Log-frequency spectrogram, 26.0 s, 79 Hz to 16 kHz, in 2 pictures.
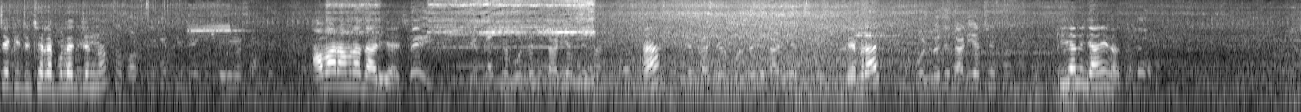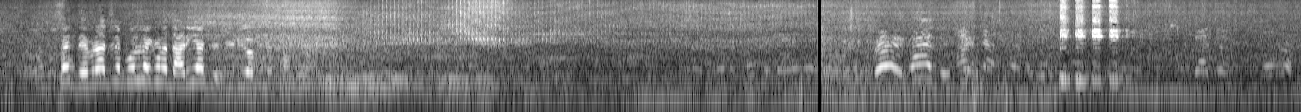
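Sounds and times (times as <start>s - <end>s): men's voices: 0.0s - 26.0s
vehicle engines running: 0.0s - 26.0s
car horn honk: 1.9s - 2.6s, 3.3s - 6.1s, 23.6s - 24.5s.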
